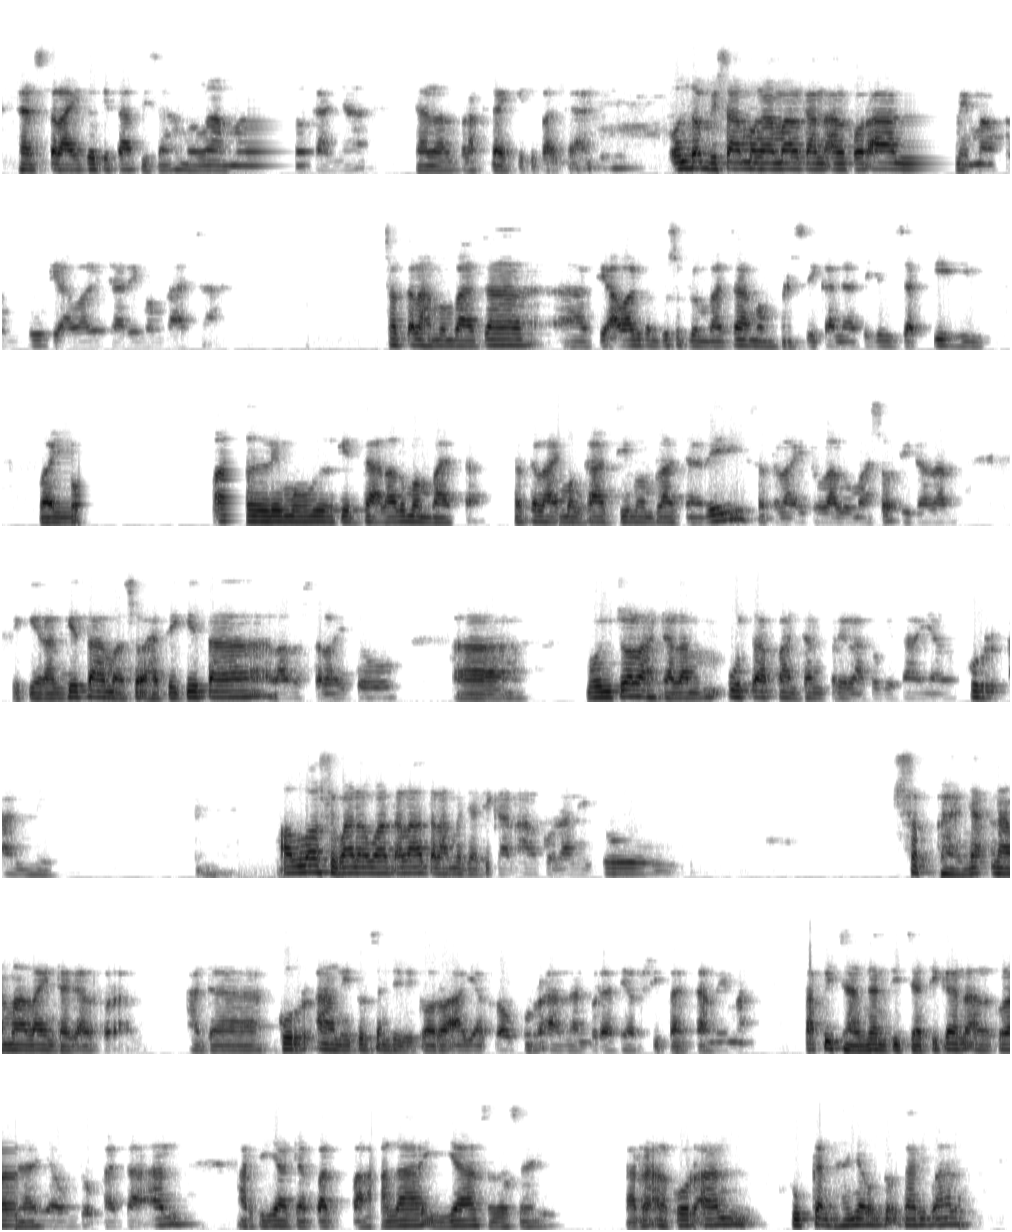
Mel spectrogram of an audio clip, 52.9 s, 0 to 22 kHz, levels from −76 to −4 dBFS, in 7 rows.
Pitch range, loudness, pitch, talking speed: 110-135 Hz, -19 LUFS, 125 Hz, 120 wpm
